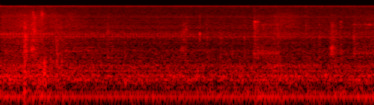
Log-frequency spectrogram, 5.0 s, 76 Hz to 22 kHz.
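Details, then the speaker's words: Rebuilt Commodore 1571 floppy drive at first power-on test, no error flashing on power LED: low steady motor hum with a few soft ticks as the head steps into position; servo and head positioning normal. "Tehát a szervó biztos, hogy rendben van, pozícionálta a fejet, ugye remélem figyeltétek, tudott mozogni a fej, ez is teljesen rendben van."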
